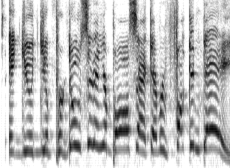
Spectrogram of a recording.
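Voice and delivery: high, heated rant; indignant rant. Real, not acted. Defending himself to friends, high heated rant. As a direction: rant at the friend who judged you.

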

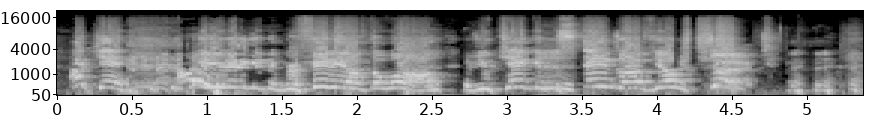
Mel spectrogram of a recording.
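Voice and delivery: high, exasperated shouted rant; hammed-up scolding, drawing out the final words; mock dressing-down. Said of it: "dress him down quite literally".

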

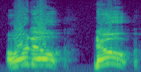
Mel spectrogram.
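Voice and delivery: high panicked squeal of no's; panicking teammate. Retold or imitated. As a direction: play the friend falling apart in party chat. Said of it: "being like".

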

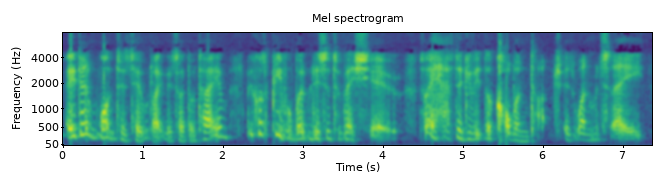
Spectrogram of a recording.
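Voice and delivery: soft mock upper-class English; posh English accent. Shown as a demonstration. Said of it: "I really talk like this".

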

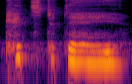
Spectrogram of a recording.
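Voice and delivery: low, slow, soft grumble; Gale imitation. Player copying a brawler's line, low slow imitation. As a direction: imitate a weary game character, quiet and drawn out. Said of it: "von Gale bis Bell".

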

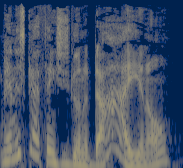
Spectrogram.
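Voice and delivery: quick, soft aside to himself; doctor muttering to himself, quick and soft; muttered aside. Retold or imitated. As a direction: mutter it under your breath, fast. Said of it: "He's like".

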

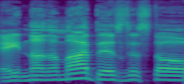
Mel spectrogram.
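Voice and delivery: loud, hammed-up Bronx accent; Tony. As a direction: shrug it off as a Bronx loudmouth. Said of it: "he's totally from, like, the Bronx".

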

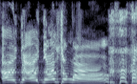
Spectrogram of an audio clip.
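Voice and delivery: high, hammed-up Australian accent; loose, laughing stab at Australian. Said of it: "some sort of, like, Australian accent".

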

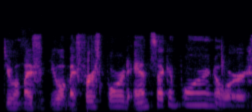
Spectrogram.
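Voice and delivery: high and loud, joking; hammed-up eager offer; overeager joking. Mock eager customer.

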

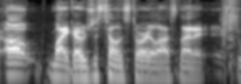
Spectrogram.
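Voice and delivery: ordinary delivery

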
